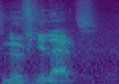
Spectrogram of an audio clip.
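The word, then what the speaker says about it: Neuvillette: pronounce his name but I just learned that the vi is not V it's V no villette because d double L adds to the you know pronunciation of the eyes so it's nuvilette oh seeing that you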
